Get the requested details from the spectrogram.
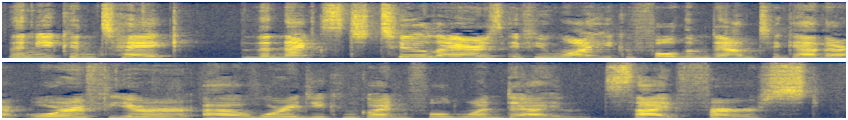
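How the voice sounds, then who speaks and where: She talks at normal speed with few pauses, her medium-pitched voice sharp in tone. A thirtysomething origami crafter with a cold, she hosts her channel's tutorial in a chatty, friendly manner with many fillers.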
